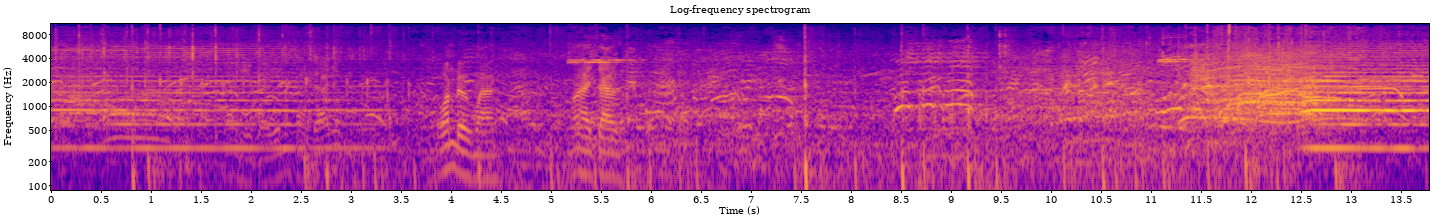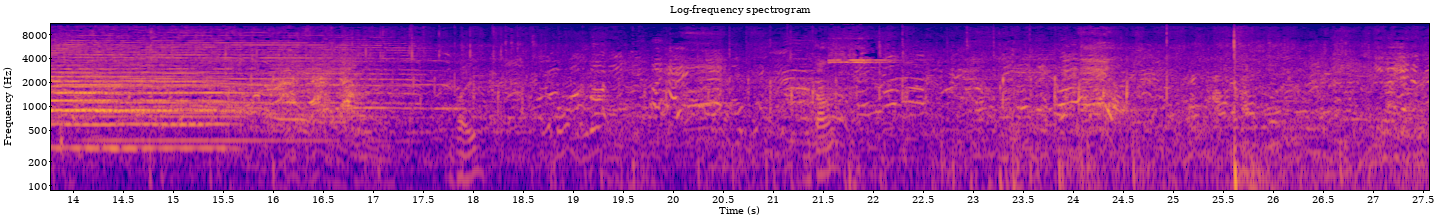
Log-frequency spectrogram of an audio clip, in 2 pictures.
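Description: Spectators at a volleyball match shouting and chattering, swelling into a loud cheer around the middle as a rally ends. A few sharp slaps of the volleyball being struck, and twice a steady held tone sounds over the crowd.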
